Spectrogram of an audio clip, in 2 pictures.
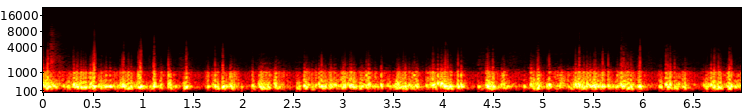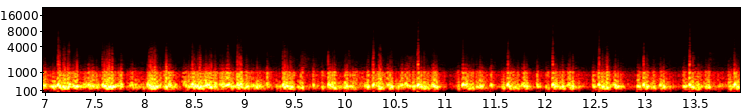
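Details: Fetal heart tones of a baby with Down syndrome, recorded on a fetal monitor a few hours before birth: a fast, steady galloping whoosh at about 130–140 beats a minute.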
